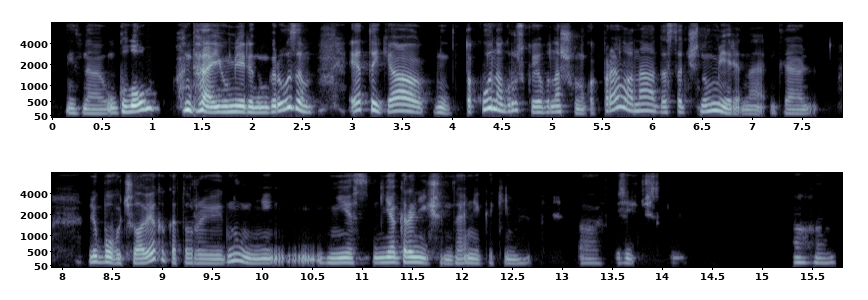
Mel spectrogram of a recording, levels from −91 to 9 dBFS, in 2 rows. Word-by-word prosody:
не 145 - -5
знаю, 130 -2 -7
углом, 185 - +5 0.3
да, 225 -6 +7
и 170 +1 +6
умеренным 175 -3 +4
грузом- 215 - +3 0.3
это 240 0 0
я, 195 -4 +3
ну, 155 -6 -4
такую 260 +11 +3
нагрузку 215 -5 -1
я 170 - +1
выношу. 175 -4 -4
Но, 125 - -9
как - - -15
правило, 295 +9 0
она 210 0 -2
достаточно 170 +2 -6
умеренная 135 - -2
для 125 -2 -11
ль - - -13 0.7
любого 165 -5 0
человека, 180 - -1
который, 135 -3 -8
ну, 200 +1 -3
не 140 -2 -3 0.2
не 155 - -3
с 145 0 -13
не 155 +2 +1
ограничен, 155 -5 0
да, 135 - -8
никакими, 130 0 -10 0.5
а, 135 -1 -17 0.2
физическими 300 - -15 1.1
Ага. 155 -2 -11
165 Hz, 135 wpm, -22 LUFS, 140-205 Hz, 1.1 s, да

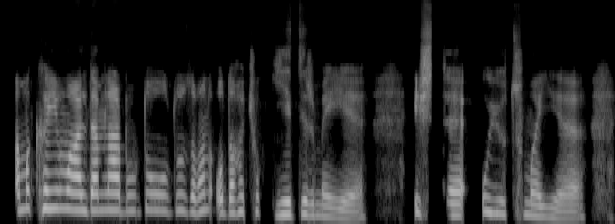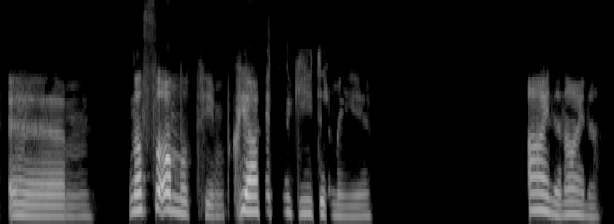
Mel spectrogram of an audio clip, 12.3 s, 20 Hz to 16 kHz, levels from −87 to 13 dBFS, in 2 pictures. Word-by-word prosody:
ama 275 +3 +1
kayınvalidemler 270 -2 +4
burada 255 +1 -8
olduğu 260 0 -5
zaman, 245 +3 -2
o 220 - -1
daha 225 +2 0
çok 245 -1 -12
yedirmeyi, 175 -9 -2 0.5
işte 190 -1 0 0.2
uyutmayı, 165 - -4 0.4
ımm, 175 -2 -3 0.4
nasıl 265 +4 +3
anlatayım 200 -8 +3
kıyafetini 250 -2 +4
giydirmeyi. 180 -5 -8 1.6
Aynen 260 -9 +1
aynen. 185 -5 -5
210 Hz, 90 wpm, -24 LUFS, 175-260 Hz, 1.6 s, kayınvalidemler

